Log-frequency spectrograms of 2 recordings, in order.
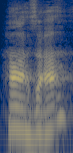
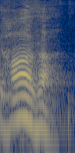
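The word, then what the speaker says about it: هذا: Haza. See, it is pronounced like Haza. But this alif is not written.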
